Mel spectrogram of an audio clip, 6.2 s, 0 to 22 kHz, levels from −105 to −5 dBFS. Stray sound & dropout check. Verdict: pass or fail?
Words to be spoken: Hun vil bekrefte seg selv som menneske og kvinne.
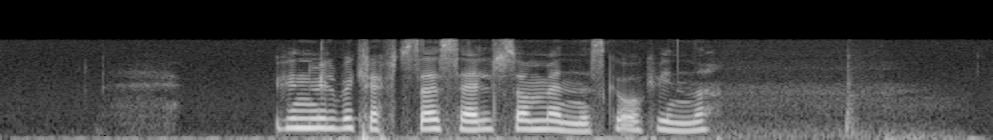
fail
